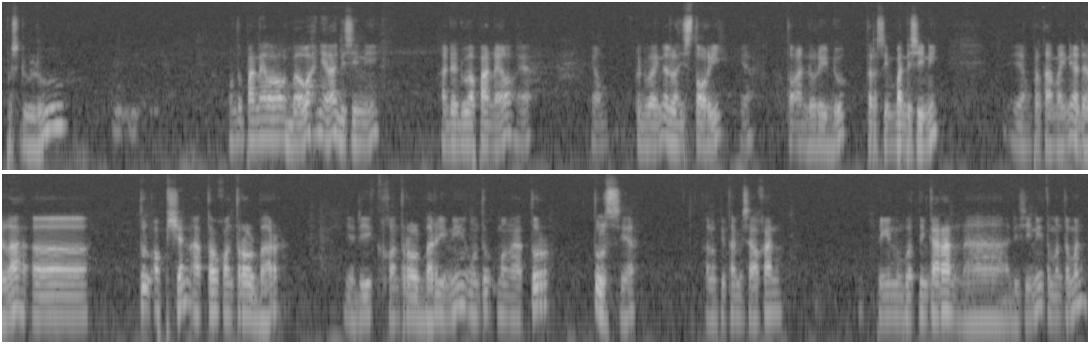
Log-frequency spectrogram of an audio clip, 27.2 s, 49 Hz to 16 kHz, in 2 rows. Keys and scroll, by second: 0.0 shift+super+F11.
